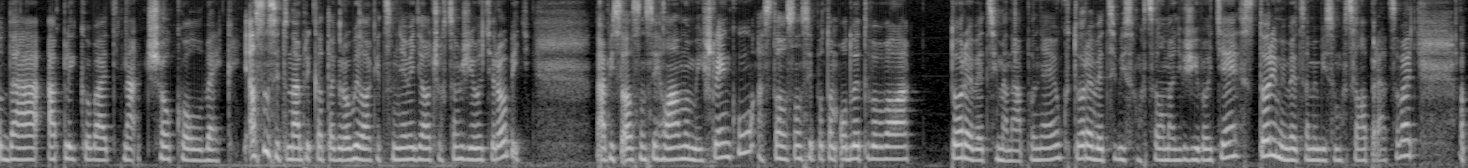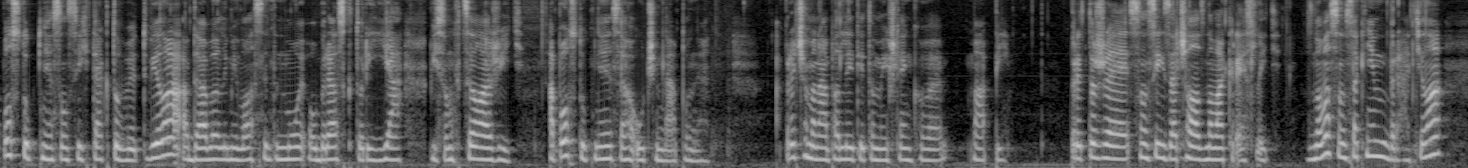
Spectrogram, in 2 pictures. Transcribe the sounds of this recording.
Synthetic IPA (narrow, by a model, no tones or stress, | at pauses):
d̪aːʔaplikɔʋaɟnat͡ʃɔkɔlʋɛkja̰sɔmsit̪ɔnapɾiːklat̪ːaɡɾɔbilakɛcsɔmɲɛʋɛɟɛlat͡ʃɔxt͡sɛmvʒiʋɔcɛɾɔbicna̰piːsalasɔmsiɦlaʊnuːmiʃlɪɛŋkuʔast̪ɔɦɔsɔmsipɔt̪ɔmʔɔd̪ʋɛt̪ʋɔʋalak̚ | t̪ɔɾɛːʋɛt͡simanapl̩ɲajuːkt̪ɔɾɛːʋɛt͡sibisɔmxt͡sɛlamaɟvʒiʋɔcɛskt̪ɔɾiːmiʋɛt͡samibisɔmxt͡sɛlapɾʔat͡sɔʋaɟapɔst̪upɲɛsɔmsiːxt̪akt̪ɔʋɛt̪ʋilaʔa̰d̪aːʋalimiʋlasɲɛt̪ɛnmʊɔjʔɔbɾaskt̪ɔɾiːjab̥isɔmxt͡sɛlaʒicapɔst̪upɲɛsaɦɔ̰ʔut͡ʃiːmnapl̩ɲac | ʔapɾɛt͡ʃɔmanapad̪lit̪ɪɛt̪ɔmiʃlɪɛŋkɔʋɛː | mapi | pɾɛt̪ɔʒɛsɔmsiːɣzat͡ʃalalznɔʋakɾɛslic | znɔʋasɔmsakɲimʋɾaːcila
